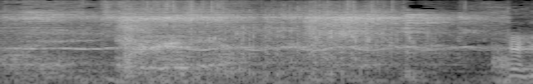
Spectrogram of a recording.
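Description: Cartoon sound effects from the episode: a high, steady whining tone that wavers near the end, joined by a rushing whoosh from about half a second in.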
